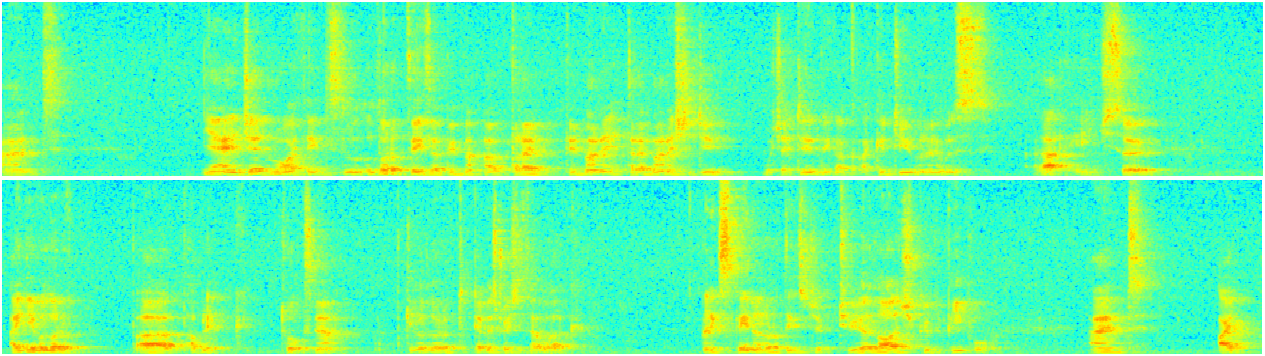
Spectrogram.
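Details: Stuttering in a young adult man who stammers.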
